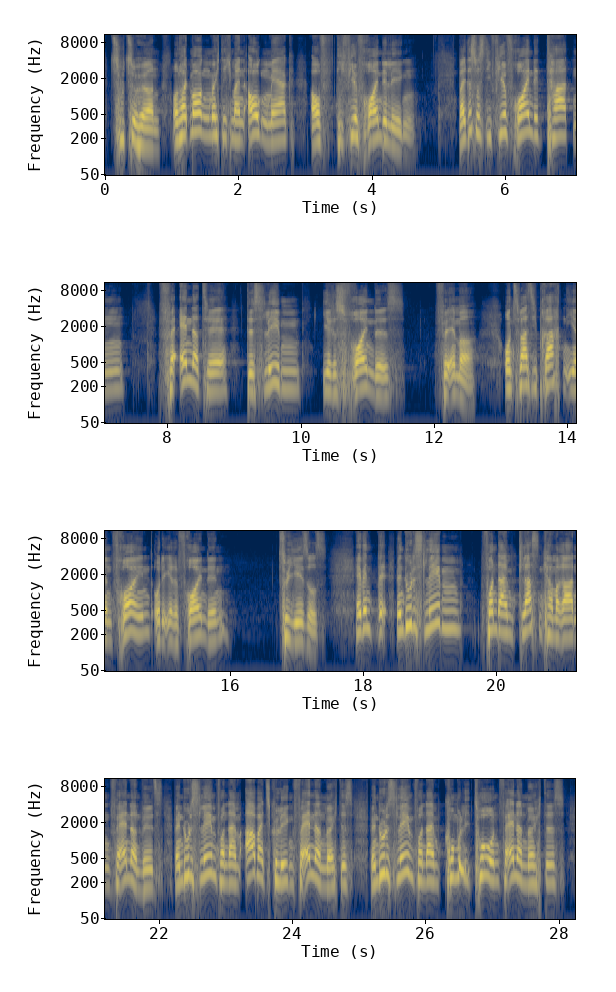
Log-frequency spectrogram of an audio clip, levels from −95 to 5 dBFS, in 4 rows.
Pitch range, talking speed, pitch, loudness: 175-235 Hz, 140 wpm, 200 Hz, -18 LUFS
